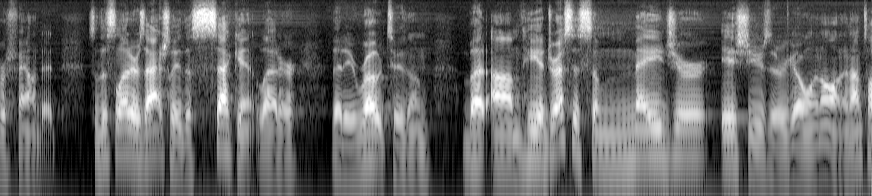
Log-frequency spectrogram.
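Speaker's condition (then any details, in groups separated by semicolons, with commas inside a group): No condition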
